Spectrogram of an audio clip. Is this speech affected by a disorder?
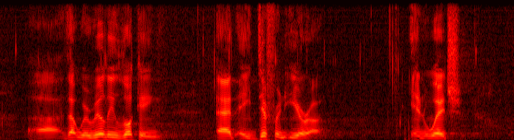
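No.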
